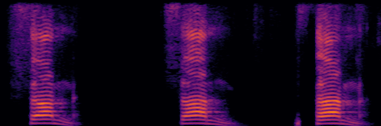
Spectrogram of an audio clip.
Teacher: জিহ্বার আগা উপরে দুই দাঁতে আগা লাগান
